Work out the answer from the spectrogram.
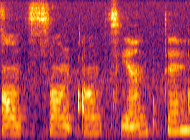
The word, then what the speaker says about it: enceinte: Anciente. Not enceinte, because Enceinte. that would not be French.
